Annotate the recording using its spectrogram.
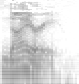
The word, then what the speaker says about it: Ngaire: And the name is spelt N-G-A-I-R-E. – N-G-A-I-R-E. Nagari. – It's Nairi.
